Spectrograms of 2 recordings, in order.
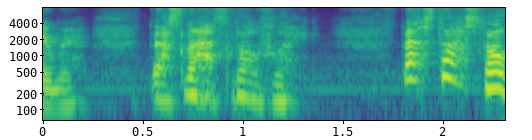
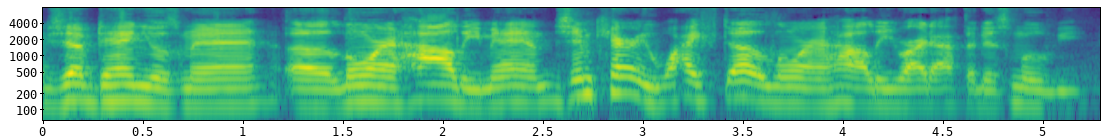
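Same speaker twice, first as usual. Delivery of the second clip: normal talking voice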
